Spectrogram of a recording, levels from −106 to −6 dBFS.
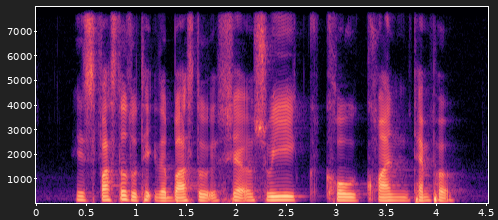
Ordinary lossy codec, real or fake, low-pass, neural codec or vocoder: none; real; none; none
